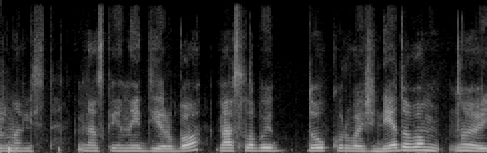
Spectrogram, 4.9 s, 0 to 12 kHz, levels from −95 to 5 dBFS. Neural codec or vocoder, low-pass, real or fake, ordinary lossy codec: none; 10.8 kHz; real; Opus, 16 kbps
